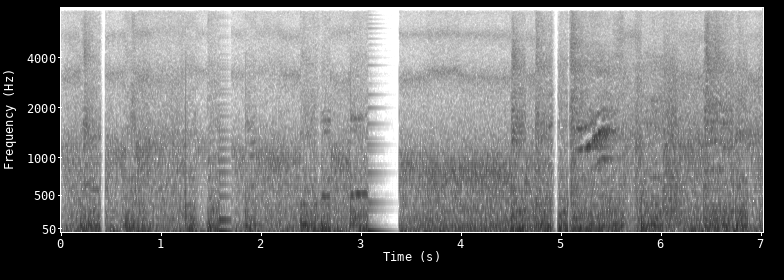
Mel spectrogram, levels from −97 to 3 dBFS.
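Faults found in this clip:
Sound dropped by the voice detector, 0.00–0.20 s. Opening sound is missing, replaced by steady synthetic noise for about 0.2 s. Likely sender voice detector classed the onset as background and stopped sending. Receiver filled the gap with comfort noise. Full sound resumes once detection triggers.

Sound chopped by the voice detector at 0.45–2.90 s, 3.39–5.11 s, 5.63–6.43 s and 6.73–7.02 s. Sound breaks up repeatedly. Quieter parts are swapped for comfort noise. Likely cause is the sender voice detector toggling on and off. Replaced time is about 1.6 s, 1.3 s, 0.6 s and 0.2 s respectively. The band stops near 8 kHz, consistent with a wideband call codec.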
